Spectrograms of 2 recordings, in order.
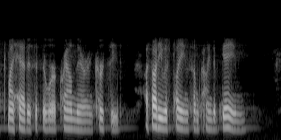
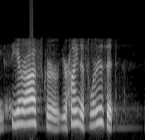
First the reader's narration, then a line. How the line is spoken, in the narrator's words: Cody shouted to me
